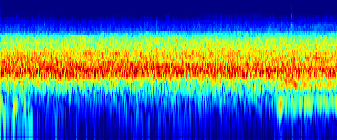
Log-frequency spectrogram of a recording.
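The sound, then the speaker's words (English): A large basketball crowd cheers and applauds in a steady, dense roar that holds at an even, loud level for the whole stretch, with no single voice standing out, after Donovan drives, double clutches, misses and is fouled. “Crowd loves it.”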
